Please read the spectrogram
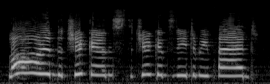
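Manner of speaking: very high, sing-song mock plea; hammed-up falsetto plea about chickens. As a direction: squeak it out like a dressed-up farmhand. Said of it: "and you'd be like".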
